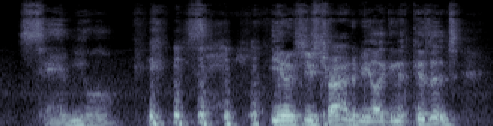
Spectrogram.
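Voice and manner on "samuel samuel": put-on still, small, feminine whispering voice. Recalling how Mrs. Frazier called a name, imitating Mrs. Frazier's whisper. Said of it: "like a very whispering small".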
